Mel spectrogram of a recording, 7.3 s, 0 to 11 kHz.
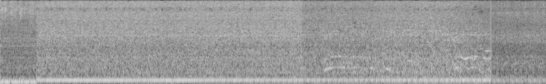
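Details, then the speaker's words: Small-block truck after converting from a mechanical fan to electric fans set as pullers, warming toward 180°F with the fan not yet on: deep, steady idle rumble with an even lope and no fan roar; much quieter, the engine sounds healthy. "so much quieter up here the fan still hasn't turned on yet"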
